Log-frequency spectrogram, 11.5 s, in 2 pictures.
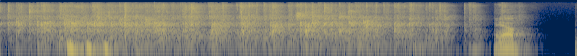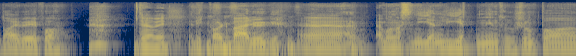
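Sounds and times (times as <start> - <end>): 
audience applause: 0.0 - 4.9
laughter: 0.6 - 1.5, 7.7 - 9.2
speech: 5.0 - 11.5.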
